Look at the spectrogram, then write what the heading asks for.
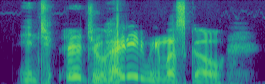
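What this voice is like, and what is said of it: Bad Yoda impression. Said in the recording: “sorry for the bad impression”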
